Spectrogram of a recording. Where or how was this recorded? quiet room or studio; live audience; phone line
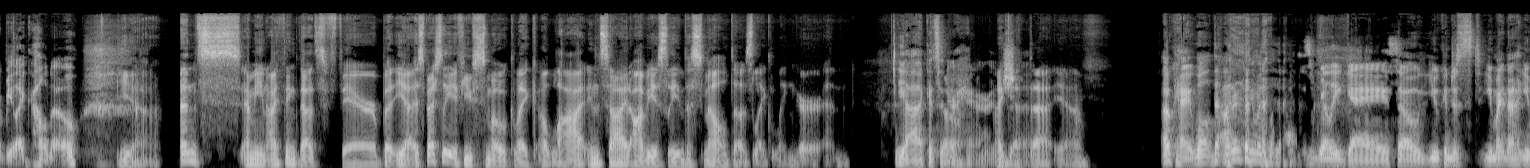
quiet room or studio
